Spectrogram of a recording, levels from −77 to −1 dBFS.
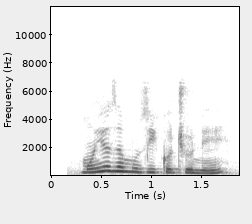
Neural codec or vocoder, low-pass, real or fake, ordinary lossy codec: none; 7.2 kHz; real; AAC, 64 kbps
